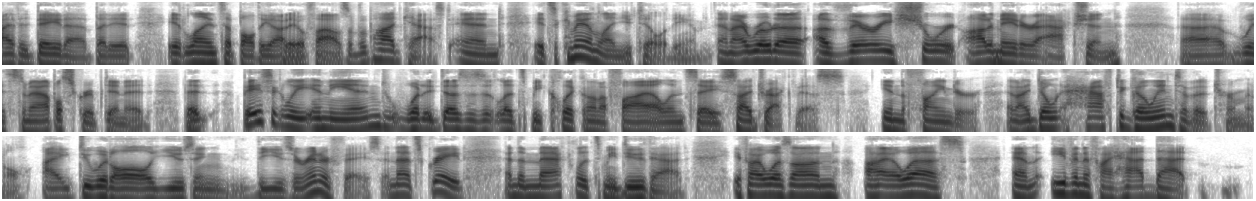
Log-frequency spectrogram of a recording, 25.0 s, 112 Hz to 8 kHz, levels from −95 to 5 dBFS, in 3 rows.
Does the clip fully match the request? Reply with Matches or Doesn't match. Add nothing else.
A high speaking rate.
Matches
